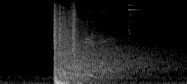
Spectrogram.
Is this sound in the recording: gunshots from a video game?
yes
